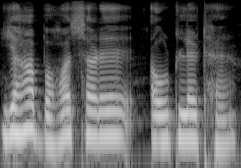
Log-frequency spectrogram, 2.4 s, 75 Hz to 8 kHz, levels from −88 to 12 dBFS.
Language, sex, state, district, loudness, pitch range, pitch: Hindi, male, Karnataka, Bangalore, -16 LUFS, 160-185 Hz, 170 Hz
